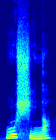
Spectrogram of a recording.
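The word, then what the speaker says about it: мужчина: of them are masculine mushina be careful with pronunciation we read like this i will repeat it here we don't need to read every letter like and you see the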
